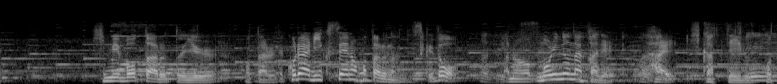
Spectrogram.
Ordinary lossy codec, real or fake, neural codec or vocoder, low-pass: none; real; none; none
